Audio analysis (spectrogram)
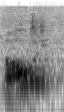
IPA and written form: bɔʊd (board)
